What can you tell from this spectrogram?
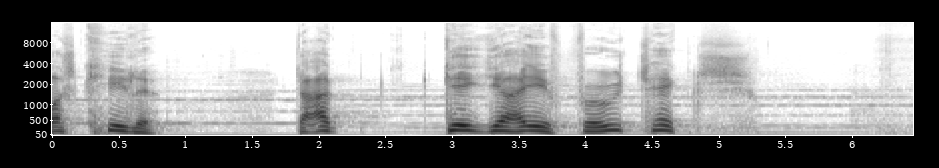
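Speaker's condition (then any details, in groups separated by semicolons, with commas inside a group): Brain injury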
